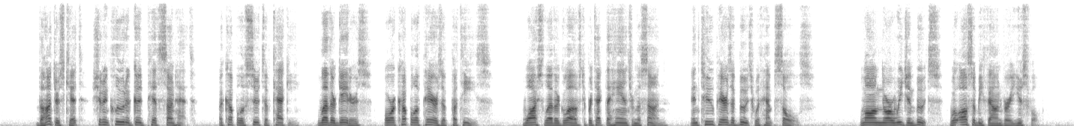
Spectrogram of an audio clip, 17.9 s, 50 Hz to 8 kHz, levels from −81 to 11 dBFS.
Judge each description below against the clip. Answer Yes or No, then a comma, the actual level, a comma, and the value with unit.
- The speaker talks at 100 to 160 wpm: No, average, 170 wpm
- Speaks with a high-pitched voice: No, low, 135 Hz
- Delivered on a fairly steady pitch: No, average, 3.3 semitones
